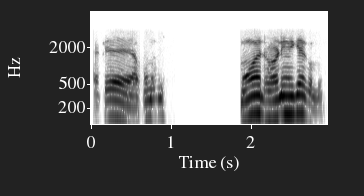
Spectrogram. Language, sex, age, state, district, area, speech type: Assamese, male, 18-30, Assam, Lakhimpur, urban, conversation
